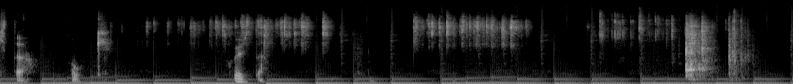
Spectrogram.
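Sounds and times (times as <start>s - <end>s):
speech: 0.1s - 0.8s, 2.4s - 2.8s
dice rattling across a hard table surface: 1.4s - 3.4s, 4.1s - 7.6s.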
